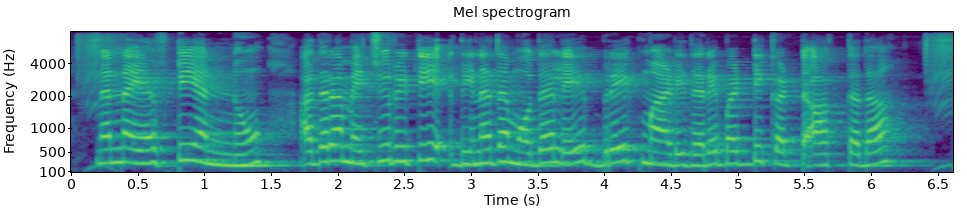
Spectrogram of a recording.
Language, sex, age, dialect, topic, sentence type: Kannada, female, 56-60, Coastal/Dakshin, banking, question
